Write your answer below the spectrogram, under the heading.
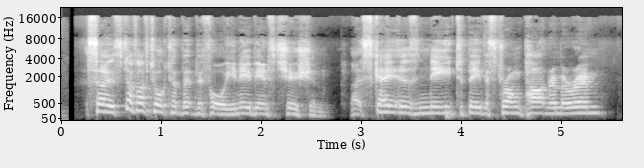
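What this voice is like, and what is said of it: Midlands northern drawl. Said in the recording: “my Midlands northern drawl”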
